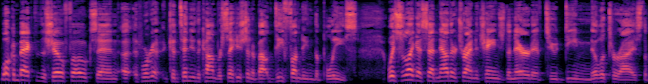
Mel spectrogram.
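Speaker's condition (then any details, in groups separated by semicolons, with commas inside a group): No condition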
